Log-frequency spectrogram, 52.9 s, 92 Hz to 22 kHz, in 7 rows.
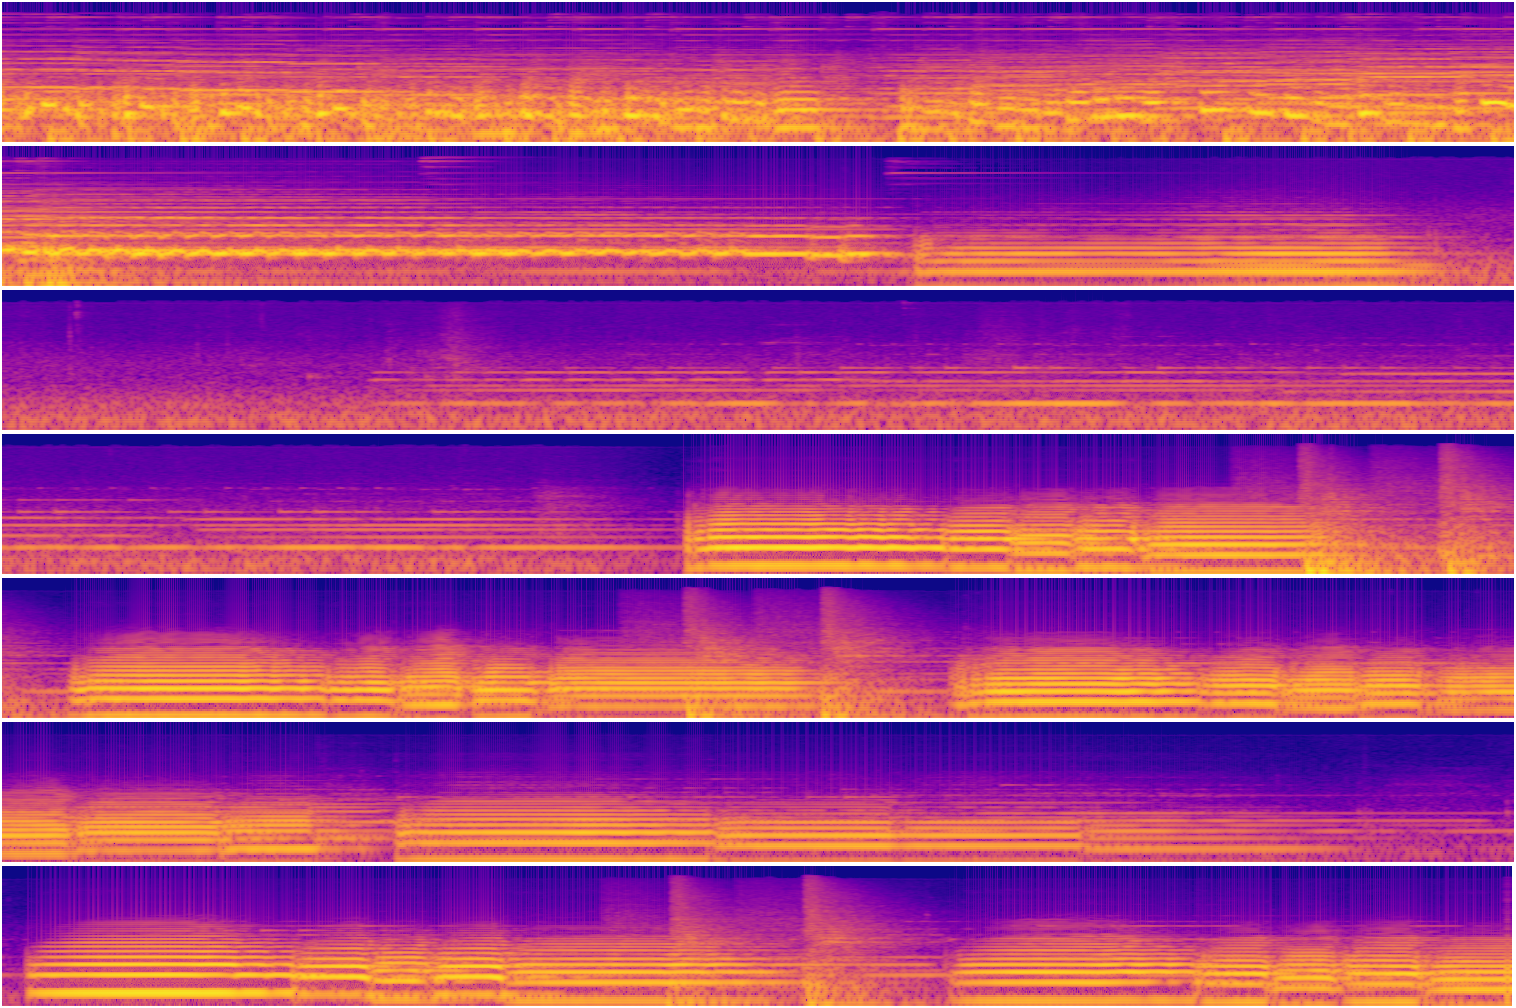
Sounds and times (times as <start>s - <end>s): Trombone: 0.0s - 15.0s, 25.4s - 44.8s, 45.5s - 52.9s
Orchestra: 0.0s - 52.9s.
